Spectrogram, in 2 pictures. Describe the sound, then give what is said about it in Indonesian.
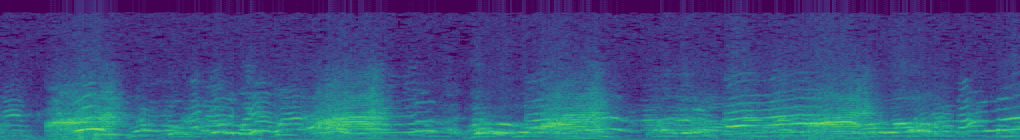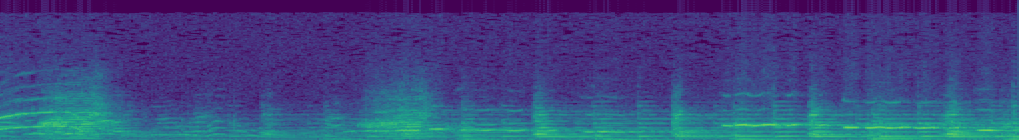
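A goose honks as it is being caught. The bird gives many loud, nasal, wavering honks in quick succession, mixed with excited vocal sounds throughout. “Setelah angsa itu dapat ditangkap oleh Ratri, ternyata tangan Ratri melekat pada angsa itu.”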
